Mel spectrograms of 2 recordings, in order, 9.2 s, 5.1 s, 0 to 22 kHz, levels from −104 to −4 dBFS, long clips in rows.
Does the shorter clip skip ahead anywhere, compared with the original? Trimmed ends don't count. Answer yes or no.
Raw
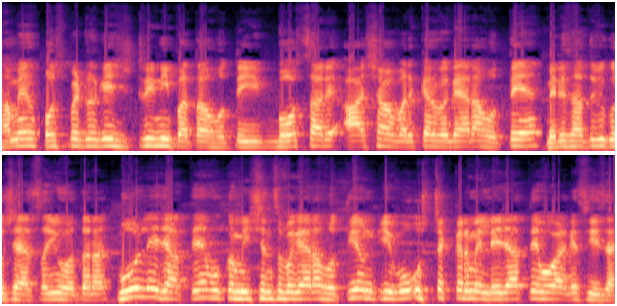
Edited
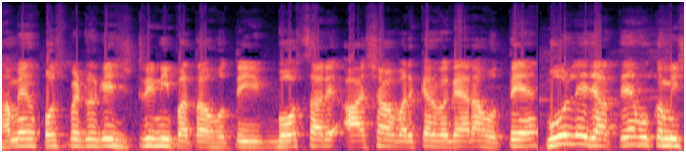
yes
